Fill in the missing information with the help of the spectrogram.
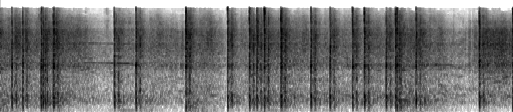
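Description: Aerial firework shells bursting in a rapid, irregular run of sharp bangs, several a second.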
